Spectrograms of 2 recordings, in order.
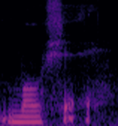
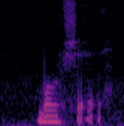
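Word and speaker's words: משה: he in Hebrew uh like Jewish people pronounce Moses name Moshe Moshe not Moses um and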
